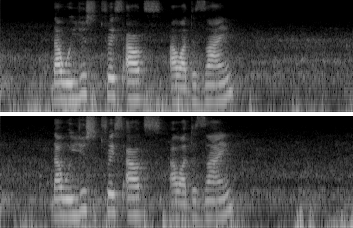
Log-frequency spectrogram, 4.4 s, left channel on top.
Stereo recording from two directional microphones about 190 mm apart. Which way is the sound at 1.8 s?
Centre (ahead or behind).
